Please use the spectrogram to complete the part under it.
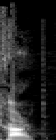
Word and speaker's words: heart: Aquí observa que la pronunciación correcta de heart es con una A y no con una E.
